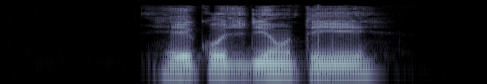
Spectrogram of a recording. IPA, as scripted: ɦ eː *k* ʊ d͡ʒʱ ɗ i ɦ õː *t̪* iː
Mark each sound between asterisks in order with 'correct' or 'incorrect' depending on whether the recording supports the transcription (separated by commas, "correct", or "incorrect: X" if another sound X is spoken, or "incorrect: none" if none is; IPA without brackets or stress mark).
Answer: correct, correct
